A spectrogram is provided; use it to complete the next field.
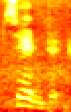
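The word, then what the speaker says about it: scent: दिखना तो यहां पर सी यानी आपका सी साइलेंट है सेंट एस सी ई एन टी सेंट सेंट यानी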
